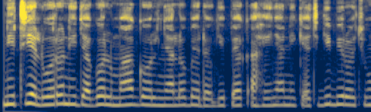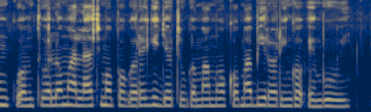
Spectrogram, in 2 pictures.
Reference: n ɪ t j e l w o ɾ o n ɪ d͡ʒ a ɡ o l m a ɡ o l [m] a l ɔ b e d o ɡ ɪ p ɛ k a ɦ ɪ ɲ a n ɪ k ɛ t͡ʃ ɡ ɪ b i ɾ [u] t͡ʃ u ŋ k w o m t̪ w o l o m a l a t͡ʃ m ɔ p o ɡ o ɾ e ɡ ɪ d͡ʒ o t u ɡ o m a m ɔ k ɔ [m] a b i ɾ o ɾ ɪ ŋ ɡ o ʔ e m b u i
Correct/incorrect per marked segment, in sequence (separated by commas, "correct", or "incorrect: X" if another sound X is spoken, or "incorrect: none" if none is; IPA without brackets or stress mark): incorrect: ɲ, incorrect: o, correct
